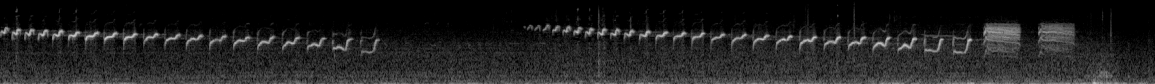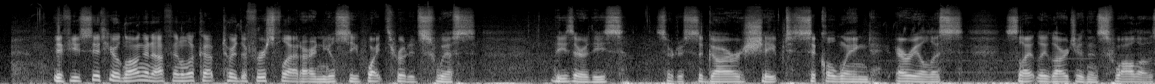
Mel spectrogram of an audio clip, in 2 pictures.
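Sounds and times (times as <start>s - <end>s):
canyon wren song on tape recording: 0.0s - 3.9s, 5.2s - 10.8s
speech: 12.1s - 16.4s, 17.1s - 23.0s.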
